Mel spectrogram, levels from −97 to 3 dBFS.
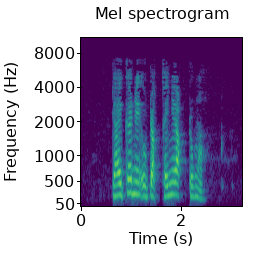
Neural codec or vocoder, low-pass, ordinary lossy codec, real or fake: none; 7.2 kHz; MP3, 32 kbps; real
